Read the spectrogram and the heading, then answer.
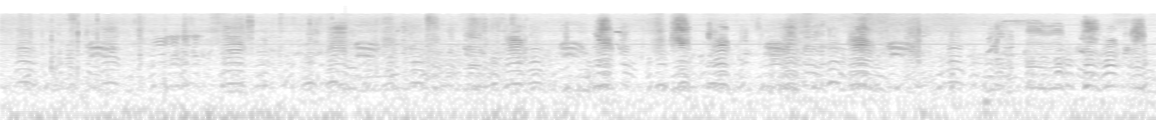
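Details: A wintering flock of bar-headed geese feeding at Tehla Jheel lake in Sariska National Park, Rajasthan, keeps up a steady chorus of overlapping nasal honks and yelping notes over a low background rumble.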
